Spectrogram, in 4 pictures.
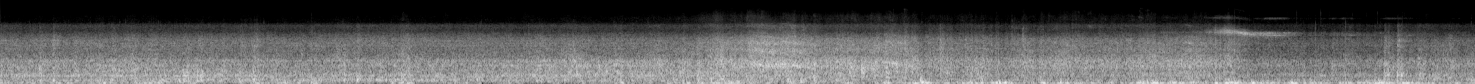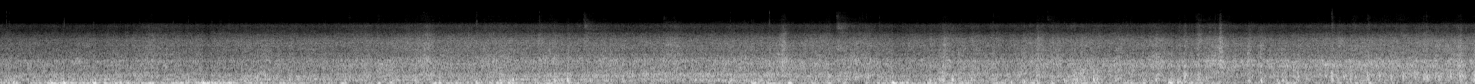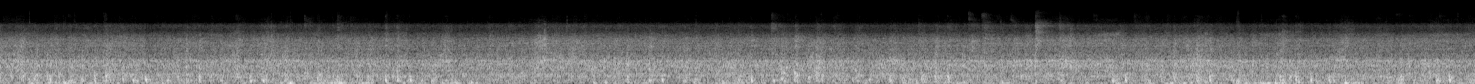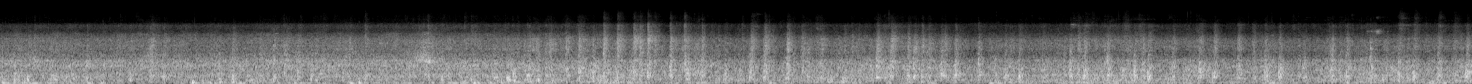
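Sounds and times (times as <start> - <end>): train wheels clattering over rail joints: 34.8 - 58.9.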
